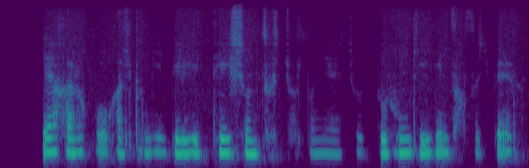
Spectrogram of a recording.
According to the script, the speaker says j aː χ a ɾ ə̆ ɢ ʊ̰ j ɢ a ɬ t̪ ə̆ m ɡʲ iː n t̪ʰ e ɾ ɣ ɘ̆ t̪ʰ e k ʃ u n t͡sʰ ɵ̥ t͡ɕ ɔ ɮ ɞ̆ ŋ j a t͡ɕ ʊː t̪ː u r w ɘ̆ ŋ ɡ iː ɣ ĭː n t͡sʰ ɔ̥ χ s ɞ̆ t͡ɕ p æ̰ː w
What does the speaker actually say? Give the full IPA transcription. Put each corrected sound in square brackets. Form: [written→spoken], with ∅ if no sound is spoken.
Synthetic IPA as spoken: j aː χ a ɾ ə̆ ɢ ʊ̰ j ɢ a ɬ t̪ ə̆ [m→ŋ] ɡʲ iː n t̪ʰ e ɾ ɣ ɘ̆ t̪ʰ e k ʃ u n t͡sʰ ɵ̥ t͡ɕ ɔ ɮ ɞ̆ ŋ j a t͡ɕ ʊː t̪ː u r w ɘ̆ ŋ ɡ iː ɣ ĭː n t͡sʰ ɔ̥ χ s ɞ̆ t͡ɕ p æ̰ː w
